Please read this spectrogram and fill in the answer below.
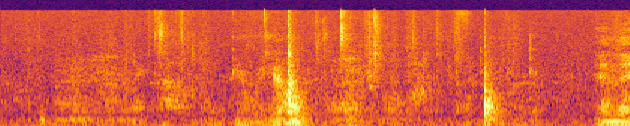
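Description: Faint talk in the background with two small knocks from hands working a ukulele's nut and string at the headstock.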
